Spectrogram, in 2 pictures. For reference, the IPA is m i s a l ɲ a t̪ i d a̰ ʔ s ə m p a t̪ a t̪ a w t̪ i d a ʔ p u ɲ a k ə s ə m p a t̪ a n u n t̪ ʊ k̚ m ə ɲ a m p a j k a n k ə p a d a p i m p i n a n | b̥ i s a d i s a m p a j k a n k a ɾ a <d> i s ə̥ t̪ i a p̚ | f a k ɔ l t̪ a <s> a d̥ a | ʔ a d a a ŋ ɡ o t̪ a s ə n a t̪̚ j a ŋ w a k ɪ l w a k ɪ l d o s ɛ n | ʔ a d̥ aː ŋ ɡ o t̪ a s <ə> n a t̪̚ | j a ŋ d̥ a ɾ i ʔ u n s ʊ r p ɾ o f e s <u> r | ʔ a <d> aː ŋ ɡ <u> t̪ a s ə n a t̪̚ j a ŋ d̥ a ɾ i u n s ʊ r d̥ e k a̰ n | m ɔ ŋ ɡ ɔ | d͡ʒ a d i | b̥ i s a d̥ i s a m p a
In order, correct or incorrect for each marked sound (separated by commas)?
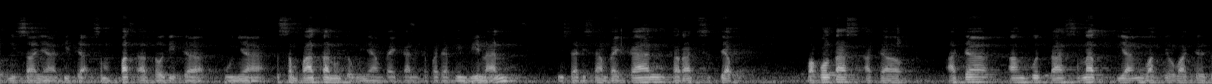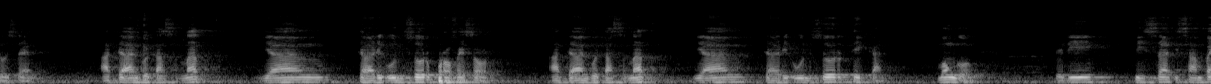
correct, correct, correct, incorrect, correct, incorrect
